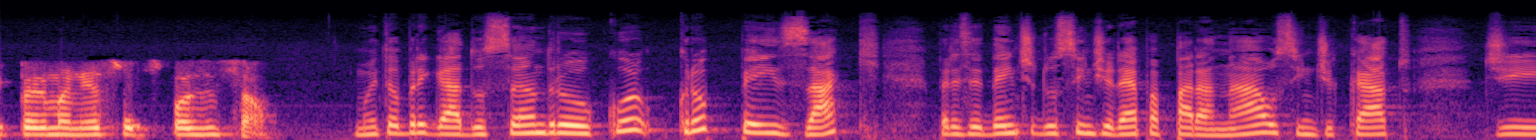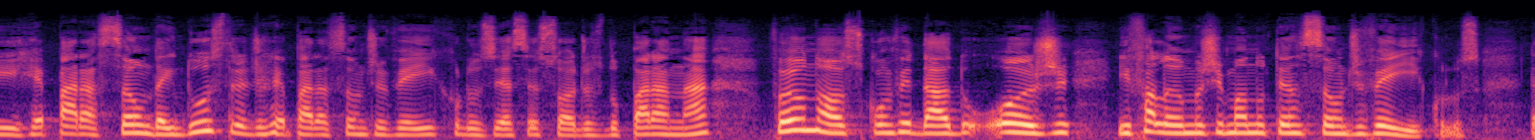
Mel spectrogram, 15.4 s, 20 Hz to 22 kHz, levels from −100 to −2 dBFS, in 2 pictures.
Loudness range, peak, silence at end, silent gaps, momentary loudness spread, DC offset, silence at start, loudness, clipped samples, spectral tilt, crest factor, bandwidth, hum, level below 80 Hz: 5 LU; 0 dBFS; 0.3 s; none; 11 LU; under 0.1%; 0 s; -18 LUFS; under 0.1%; -5.5 dB/octave; 18 dB; 13.5 kHz; none; -54 dBFS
